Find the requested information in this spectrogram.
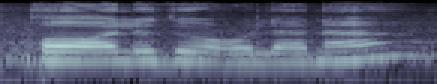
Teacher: लाम पेश को हम दाल साकिन से मिलाएंगे और दाल पर क़लक़ला करेंगे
